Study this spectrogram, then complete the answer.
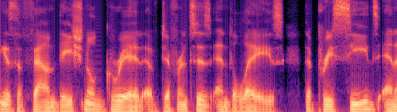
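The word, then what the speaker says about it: différance: And when you speak it aloud in French, difference and difference are phonetically indistinguishable. They sound exactly the same.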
